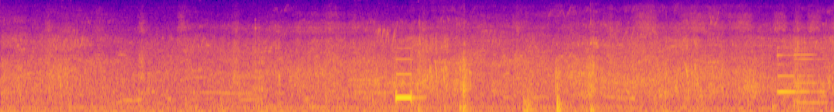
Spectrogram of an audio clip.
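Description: Radio-controlled buggies running on a turf track over a steady background noise, with a few sharp knocks. Two short pitched beeps sound, a loud one about four seconds in and another near the end.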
